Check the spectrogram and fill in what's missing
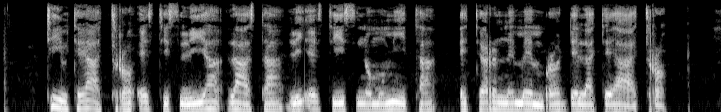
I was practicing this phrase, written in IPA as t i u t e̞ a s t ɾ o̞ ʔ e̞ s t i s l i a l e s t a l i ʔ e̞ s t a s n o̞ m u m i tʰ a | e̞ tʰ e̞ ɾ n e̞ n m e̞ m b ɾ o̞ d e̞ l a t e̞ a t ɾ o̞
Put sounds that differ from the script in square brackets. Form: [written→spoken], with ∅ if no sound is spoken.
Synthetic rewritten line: t i u t e̞ a [s→∅] t ɾ o̞ ʔ e̞ s t i s l i a l [e→a] s t a l i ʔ e̞ s t [a→i] s n o̞ m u m i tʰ a | e̞ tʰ e̞ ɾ n e̞ [n→∅] m e̞ m b ɾ o̞ d e̞ l a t e̞ a t ɾ o̞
